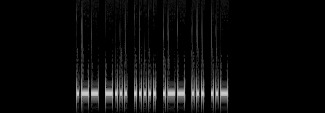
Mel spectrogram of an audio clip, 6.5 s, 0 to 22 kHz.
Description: Morse code, heard as a keyed tone, about 25 wpm, 700 Hz. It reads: WB5WSU
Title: USA Call Signs - 6 Characters - Repeated 2x - 25wpm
